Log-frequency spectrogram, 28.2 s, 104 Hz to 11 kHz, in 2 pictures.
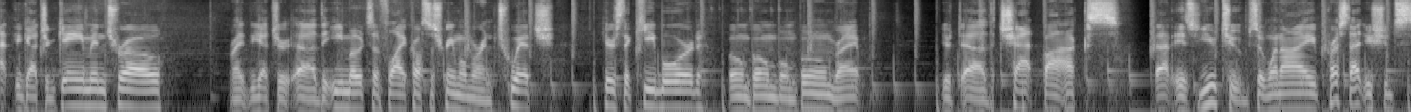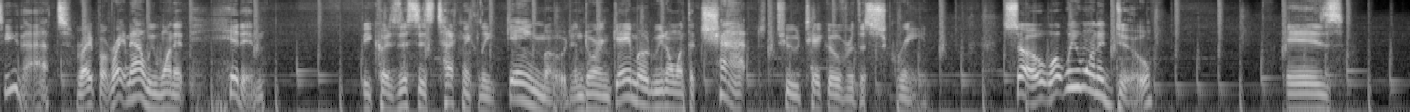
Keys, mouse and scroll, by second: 17.9-28.0 drag.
